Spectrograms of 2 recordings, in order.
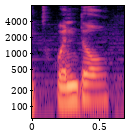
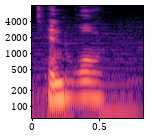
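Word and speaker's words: Tindwyl: we talk about how I always want to say twindle instead of Tyndall I don't know why it's really hard to keep that straight so if I say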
